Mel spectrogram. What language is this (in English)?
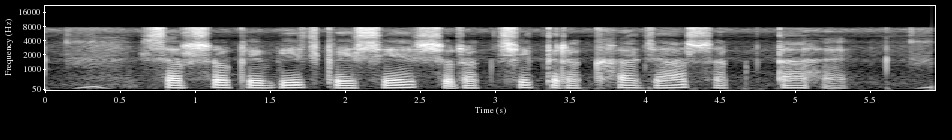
Magahi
